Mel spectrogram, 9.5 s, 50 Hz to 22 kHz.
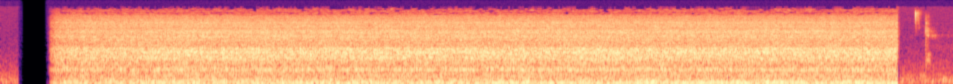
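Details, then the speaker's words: Reference AMD R9 290 graphics card under load in the Unigine Valley benchmark: steady, loud, airy blower-fan rush with a low hum underneath, even throughout; loud, hot card, but a normal blower under load. "this is what the reference 290 sounds like on load during the unigen valley benchmark"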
